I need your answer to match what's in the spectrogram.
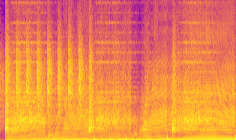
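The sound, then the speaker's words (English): A loud, steady low drone like a didgeridoo, throbbing with rhythmic pulses and buzzy overtones, running continuously for the whole stretch with no voices. “Sound like a didgeridoo gone wrong.”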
